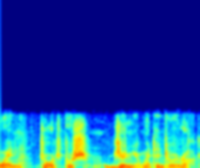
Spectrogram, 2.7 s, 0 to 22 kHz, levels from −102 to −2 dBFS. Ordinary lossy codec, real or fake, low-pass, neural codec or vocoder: Opus, 32 kbps; real; 7.2 kHz; none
